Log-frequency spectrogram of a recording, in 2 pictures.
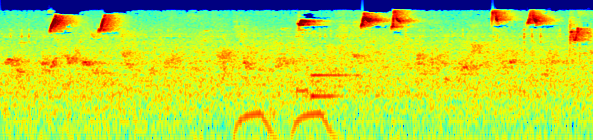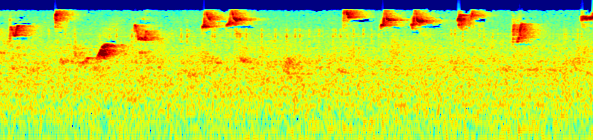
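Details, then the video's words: Sunbird 'nembak' master song: steady stream of sharp, very high chirps and short downslurred whistles, repeated roughly every half second throughout. "Masteran Kolibri Ninja Full Isian Nembak Durasi Panjang Kicau Burung"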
